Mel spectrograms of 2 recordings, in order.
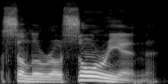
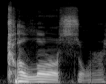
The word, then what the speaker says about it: Coelurosaurian: That's called Coelurosaurian. not Colorosaur.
